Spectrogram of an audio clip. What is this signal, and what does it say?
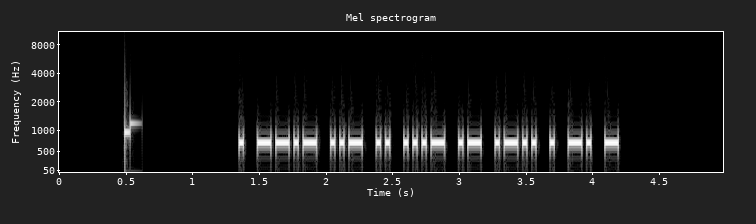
Morse code, heard as a keyed tone, about 36 wpm, 700 Hz. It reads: EQUIVALENT
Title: Sentences from Top 1600 Words - New Word Drill Alt - 35wpm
